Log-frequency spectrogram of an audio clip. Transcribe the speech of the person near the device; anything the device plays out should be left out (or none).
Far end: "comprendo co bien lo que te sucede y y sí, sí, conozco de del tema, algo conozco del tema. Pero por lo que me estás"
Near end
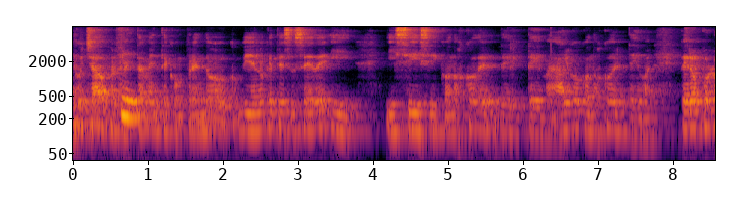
Sí.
